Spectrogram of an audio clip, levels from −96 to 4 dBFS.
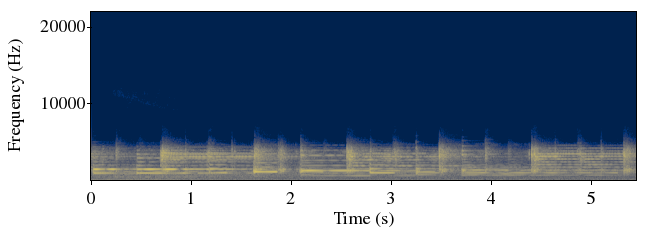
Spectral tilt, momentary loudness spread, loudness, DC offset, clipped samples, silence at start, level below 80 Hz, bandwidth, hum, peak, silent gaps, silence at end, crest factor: -4.5 dB/octave; 10 LU; -25 LUFS; under 0.1%; under 0.1%; 0 s; -58 dBFS; 5.6 kHz; none; -8 dBFS; none; 0 s; 18 dB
